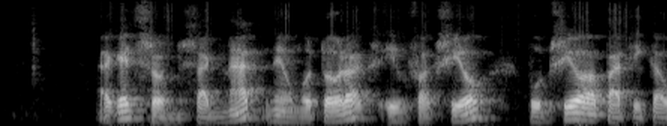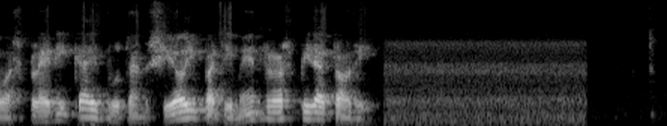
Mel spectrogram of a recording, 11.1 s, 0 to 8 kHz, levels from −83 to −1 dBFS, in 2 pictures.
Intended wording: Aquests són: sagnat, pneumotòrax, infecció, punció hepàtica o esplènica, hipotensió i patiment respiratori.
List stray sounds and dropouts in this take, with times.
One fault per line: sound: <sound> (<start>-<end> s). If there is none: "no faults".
no faults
